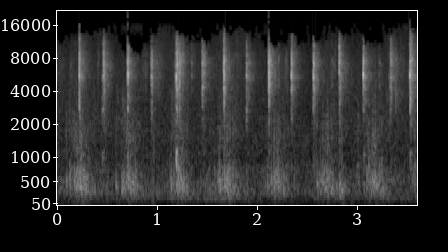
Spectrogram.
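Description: Horses of a cavalry squadron setting off at a trot, their hooves clip-clopping in a quick, steady, repeating rhythm throughout.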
